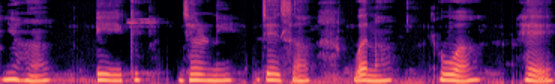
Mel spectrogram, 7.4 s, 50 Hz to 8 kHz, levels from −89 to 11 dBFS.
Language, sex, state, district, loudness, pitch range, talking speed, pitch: Hindi, female, Bihar, Katihar, -14 LUFS, 195-210 Hz, 55 wpm, 200 Hz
